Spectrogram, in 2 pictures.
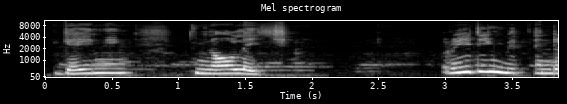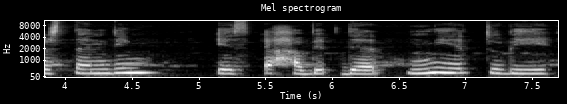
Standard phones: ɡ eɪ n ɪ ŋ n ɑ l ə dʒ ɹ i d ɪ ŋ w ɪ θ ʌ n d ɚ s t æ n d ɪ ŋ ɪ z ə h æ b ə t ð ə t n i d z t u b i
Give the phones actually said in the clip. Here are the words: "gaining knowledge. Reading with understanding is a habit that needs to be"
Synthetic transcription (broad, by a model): ɡ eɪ n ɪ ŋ n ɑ l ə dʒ ɹ i d ɪ ŋ w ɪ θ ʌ n d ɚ s t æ n d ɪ ŋ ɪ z ə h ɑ b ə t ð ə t n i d t u b i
